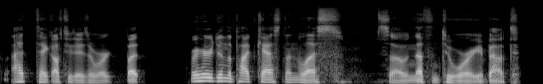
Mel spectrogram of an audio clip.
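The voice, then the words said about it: Slightly off, sick-sounding voice. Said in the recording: “my voice is a little out of sorts because I've been sick for the past few days”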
